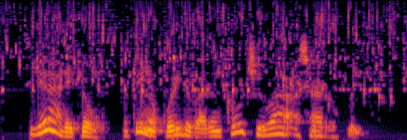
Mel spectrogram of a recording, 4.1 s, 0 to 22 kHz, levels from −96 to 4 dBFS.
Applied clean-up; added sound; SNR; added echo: classical method spectral subtraction.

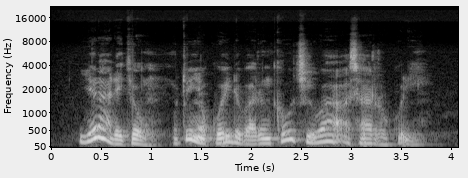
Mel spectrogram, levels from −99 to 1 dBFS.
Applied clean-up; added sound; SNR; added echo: none; none; none; none.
